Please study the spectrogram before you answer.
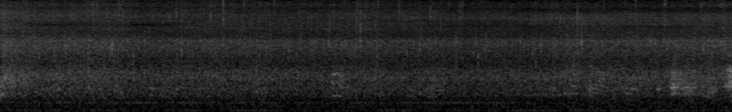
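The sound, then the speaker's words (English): Rain starting to fall outdoors during a film shoot: a steady, even hiss of dense patter that holds throughout, with a few slightly louder drops near the end. “Stop the filming. It's starting to rain.”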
